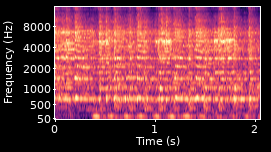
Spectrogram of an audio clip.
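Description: Instrumental ensemble music: a rubab being strummed and plucked over tabla and harmonium. Low tabla strokes run at about five a second under a steadily held harmonium note.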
